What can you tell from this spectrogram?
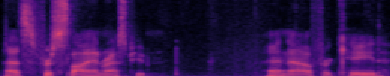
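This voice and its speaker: A man acting as game master, narrating a tabletop game and patiently explaining rules and scenes with many pauses and fillers. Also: fairly low pitch, vocal fry, bright, forceful tone.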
